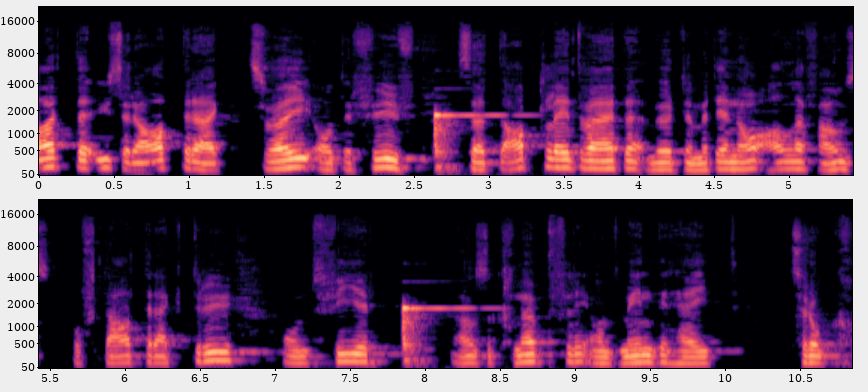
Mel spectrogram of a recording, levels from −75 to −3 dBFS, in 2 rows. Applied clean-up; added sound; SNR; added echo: classical method Wiener filter.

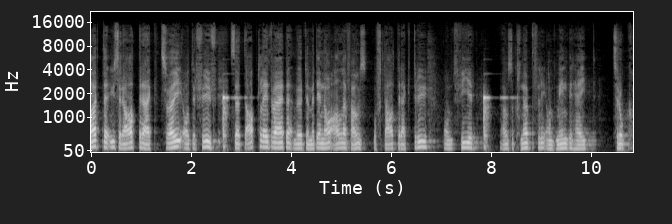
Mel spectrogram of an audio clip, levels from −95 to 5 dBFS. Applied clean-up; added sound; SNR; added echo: neural mask model RNNoise.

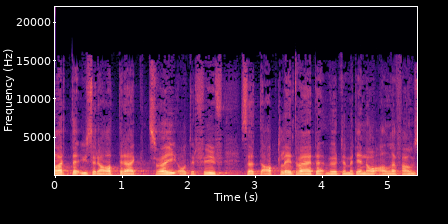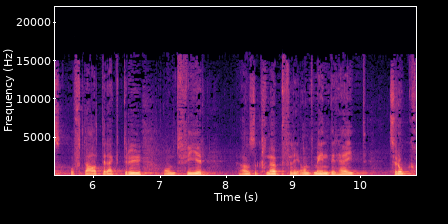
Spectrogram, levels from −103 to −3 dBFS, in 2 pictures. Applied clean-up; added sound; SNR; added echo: none; none; none; none.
